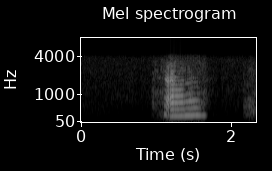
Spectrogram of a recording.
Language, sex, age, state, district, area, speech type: Dogri, female, 18-30, Jammu and Kashmir, Reasi, rural, conversation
